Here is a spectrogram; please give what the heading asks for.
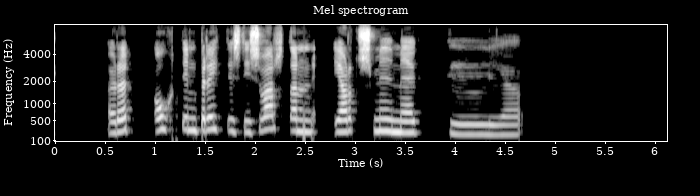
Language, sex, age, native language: Icelandic, male, 12, Icelandic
